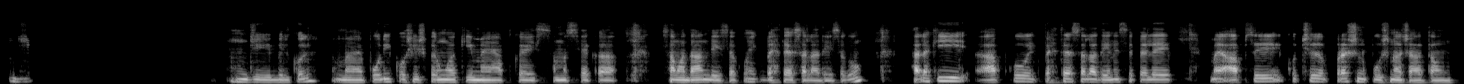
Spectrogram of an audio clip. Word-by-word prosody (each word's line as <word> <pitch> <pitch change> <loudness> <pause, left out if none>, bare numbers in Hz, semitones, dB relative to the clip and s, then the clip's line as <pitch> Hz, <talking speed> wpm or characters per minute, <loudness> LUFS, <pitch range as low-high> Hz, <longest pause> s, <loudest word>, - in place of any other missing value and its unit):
जी। 130 +1 -11 2.0
उम, 120 -1 +1
जी 110 -1 -1
बिल्कुल। 105 +8 -2 0.3
मैं 100 -1 +2
पूरी 115 +3 +1
कोशिश 115 -1 -3
करूँगा 110 0 +3
कि 105 - +1
मैं 100 0 +5
आपका 95 +1 -4
इस 95 -1 -4
समस्या 100 +1 -1
का 95 -1 0 0.5
समाधान 105 0 +4
दे 100 -2 +2
सकूँ, 100 +6 -5
एक 125 - -8
बेहतर 110 -2 0
सलाह 95 -2 0
दे 90 0 -4
सकूँ 100 - -1 0.5
हालाँकि 160 +1 +4 0.2
आपको 140 +5 0
एक 125 - -7
बेहतर 130 - 0
सलाह 125 -1 +2
देने 110 +1 0
से 115 - -8
पहले, 110 0 +1 0.5
मैं - - +4
आपसे 140 +6 +2
कुछ - - -7
प्रश्न 135 -1 +1
पूछना 105 -2 +1
चाहता 95 -1 0
हूँ। 90 -1 -1
110 Hz, 150 wpm, -25 LUFS, 100-125 Hz, 2.0 s, मैं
